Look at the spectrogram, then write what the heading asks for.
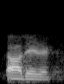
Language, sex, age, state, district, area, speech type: Malayalam, male, 18-30, Kerala, Kannur, rural, conversation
